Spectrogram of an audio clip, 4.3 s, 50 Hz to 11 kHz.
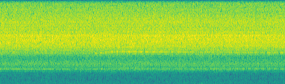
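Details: Steady shrill buzzing of cicadas at the height of summer, stereo recording made with an MKH-416 microphone; a continuous bright, hiss-like chorus without breaks and no other clear sounds.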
